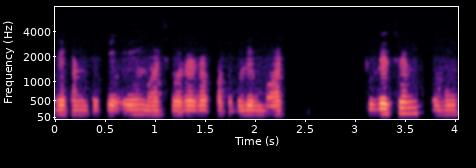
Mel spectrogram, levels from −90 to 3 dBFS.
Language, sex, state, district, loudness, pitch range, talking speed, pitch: Bengali, male, West Bengal, Jalpaiguri, -24 LUFS, 120-130 Hz, 150 wpm, 125 Hz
